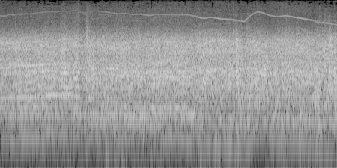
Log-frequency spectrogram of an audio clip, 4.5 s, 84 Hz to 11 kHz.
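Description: Toyota Celica GT-4 ST165's turbocharged 2.0-litre four-cylinder rally engine running hard at steady revs under acceleration, heard from inside the stripped cabin along with loud tyre and road noise.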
